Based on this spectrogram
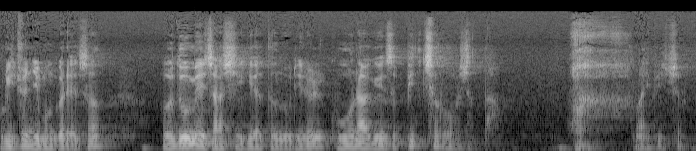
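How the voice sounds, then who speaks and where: A man speaks with lively intonation in a very deep, low pitch. The room has an audible echo and noticeable background noise. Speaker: pastor. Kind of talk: sermon.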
